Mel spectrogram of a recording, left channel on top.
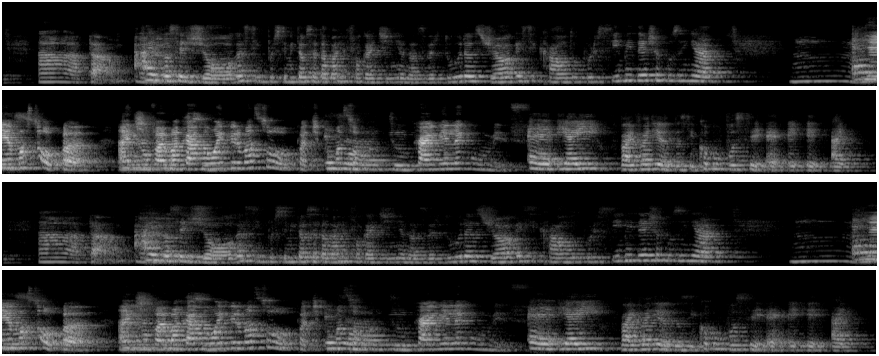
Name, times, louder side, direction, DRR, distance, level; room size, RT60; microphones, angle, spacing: voice 1, 0.4-1.7 7.9-9.6 9.9-12.2 12.6-13.8, left 4 dB, 40° left, -1 dB, 2.1 m, -25 dB
voice 2, 1.3-7.7 8.5-9.1 9.9-10.9 12.0-12.9 14.0-17.2, left 2 dB, 65° left, 0 dB, 1.6 m, -30 dB
14.0 x 9.9 x 2.5 m, 0.73 s
head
